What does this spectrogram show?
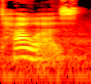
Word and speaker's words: Tiwaz: And it says the pronunciation is Tawaz.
